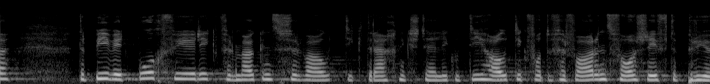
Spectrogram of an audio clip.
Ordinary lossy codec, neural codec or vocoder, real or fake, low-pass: Opus, 64 kbps; none; real; 10.8 kHz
